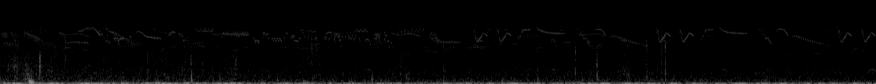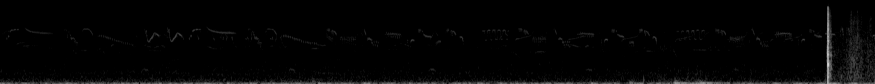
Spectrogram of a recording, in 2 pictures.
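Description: A chorus of songbirds singing, with many quick, overlapping high chirps and trills, over a faint low rumble. A single sharp click comes near the end.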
